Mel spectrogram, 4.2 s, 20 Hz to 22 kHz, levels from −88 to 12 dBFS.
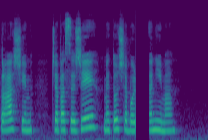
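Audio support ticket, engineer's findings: Speech cuts out at 2.70 s, about 0.25 s of silence, resumes near 3.00 s slightly ahead, roughly 0.15 s of speech skipped, softened onset. Stream reconnect: connection dropped, player rejoined live stream, fresh decoder started mid-stream with first frame fading in.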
